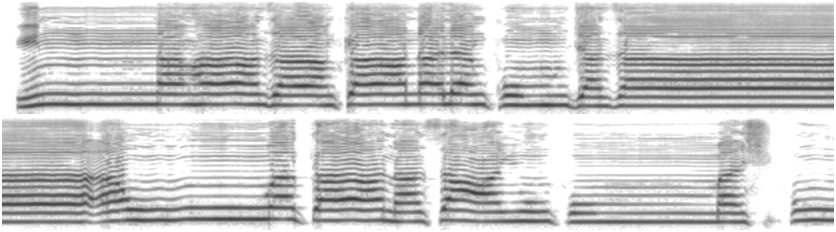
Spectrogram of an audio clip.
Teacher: ہم نے جزا 4 الف جتنا آواز یہاں بلند کی ہے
